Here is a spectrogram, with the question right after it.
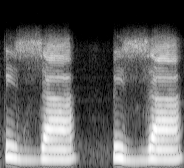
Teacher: جب آپ زا کو پڑھو گے نا تو دیکھیں ہم نارملی کہتے ہیں نا پیزا، پیزا، تو دیکھیں لاسٹ میں کہتے ہیں زا، یہ زا میں دیکھیں سیٹی آ رہی ہے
